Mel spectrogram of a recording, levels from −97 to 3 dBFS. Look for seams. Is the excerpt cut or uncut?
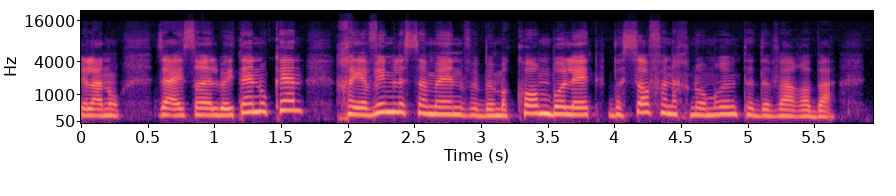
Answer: cut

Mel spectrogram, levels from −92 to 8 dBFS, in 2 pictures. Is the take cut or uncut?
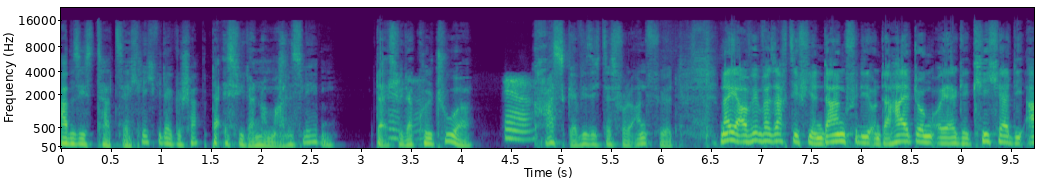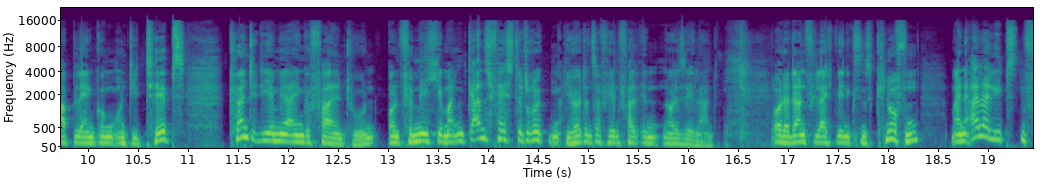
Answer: cut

